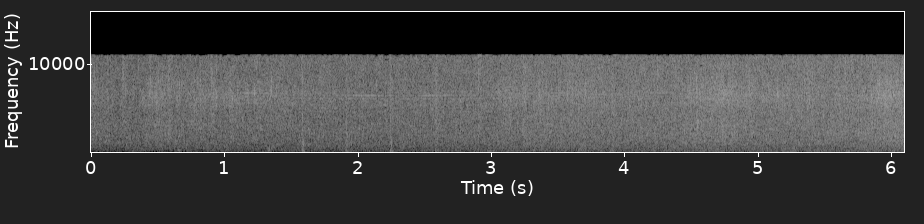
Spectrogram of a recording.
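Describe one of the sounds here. Water splashes around wading legs.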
